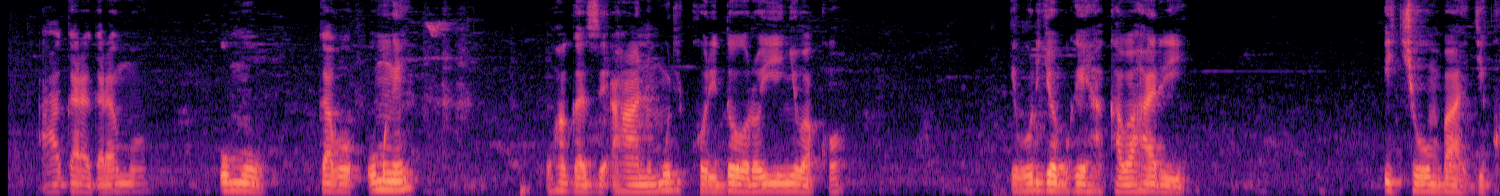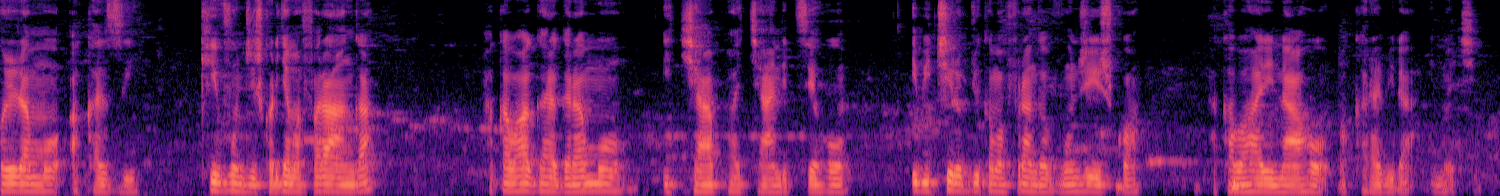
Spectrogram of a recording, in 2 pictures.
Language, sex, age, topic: Kinyarwanda, male, 18-24, finance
